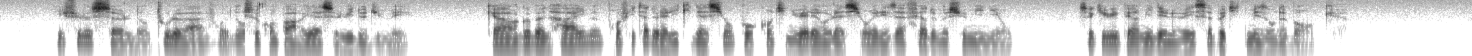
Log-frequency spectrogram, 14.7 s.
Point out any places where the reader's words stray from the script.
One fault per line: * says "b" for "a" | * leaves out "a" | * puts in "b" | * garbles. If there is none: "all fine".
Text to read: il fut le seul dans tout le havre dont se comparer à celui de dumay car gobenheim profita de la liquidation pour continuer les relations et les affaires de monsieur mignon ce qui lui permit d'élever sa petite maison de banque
all fine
